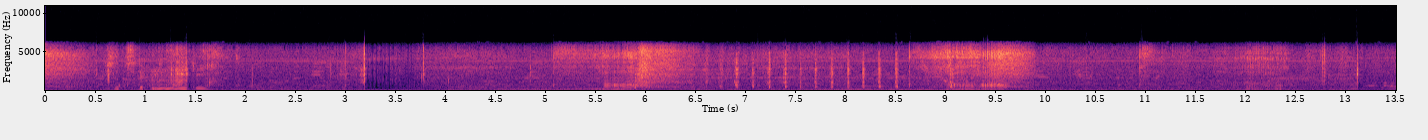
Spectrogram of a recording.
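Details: Pregnant pug napping on a lap, snoring with snorting, rattling breath sounds, sniffs and clicks.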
